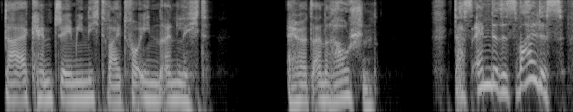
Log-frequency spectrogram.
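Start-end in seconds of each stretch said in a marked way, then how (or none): 4.5-5.7 high, slow excited cry; excited call. Acted. Boy spots the forest's end, high excited call. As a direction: call out the find with joy. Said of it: "ruft er aus".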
